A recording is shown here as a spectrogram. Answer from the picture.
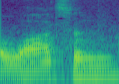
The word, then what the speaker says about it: Watson: Yeah, it's Brandon Gale Watson.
